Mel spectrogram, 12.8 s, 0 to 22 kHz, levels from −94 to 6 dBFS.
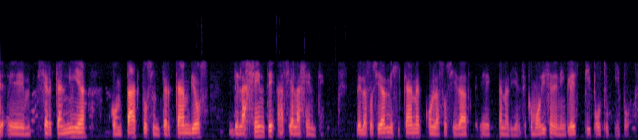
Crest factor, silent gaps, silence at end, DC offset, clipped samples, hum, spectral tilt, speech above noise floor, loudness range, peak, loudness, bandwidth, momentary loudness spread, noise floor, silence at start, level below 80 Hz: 24 dB; none; 0.2 s; under 0.1%; under 0.1%; none; -9 dB/octave; 33 dB; 6 LU; -4 dBFS; -27 LUFS; 3.8 kHz; 14 LU; -60 dBFS; 0 s; under -90 dBFS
